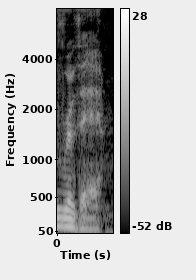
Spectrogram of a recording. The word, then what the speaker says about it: Revert: For those that don't know me, I'm Revert. For those that do know me, you probably didn't know that's how you said my surname. Revert. Think Stephen Colbert.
